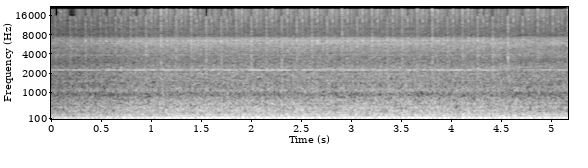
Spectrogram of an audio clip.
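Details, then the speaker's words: 2004 Dodge Durango, 300,000 miles, warm idle after startup: faint quick puffing tick in time with firing pulses, no lifter noise or knock; exhaust leak, otherwise runs well. "that's an exhaust leak other than that this thing runs like a champ never misses a beat"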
